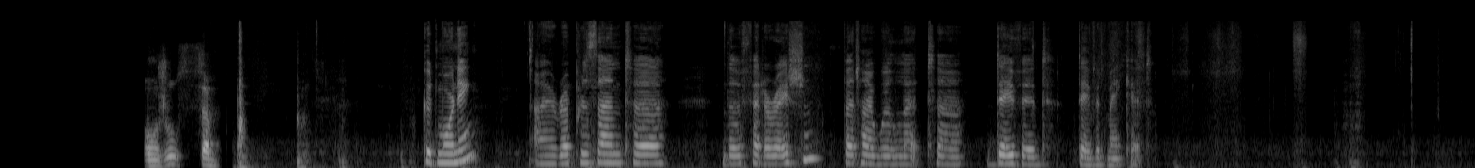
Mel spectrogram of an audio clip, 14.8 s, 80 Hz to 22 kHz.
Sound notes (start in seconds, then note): 6.3 speaking French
